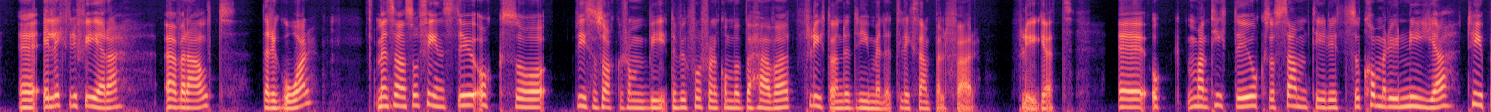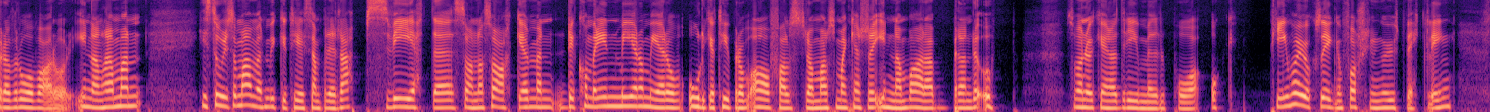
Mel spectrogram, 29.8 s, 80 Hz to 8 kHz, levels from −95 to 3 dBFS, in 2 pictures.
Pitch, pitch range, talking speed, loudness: 210 Hz, 195-235 Hz, 185 wpm, -14 LUFS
